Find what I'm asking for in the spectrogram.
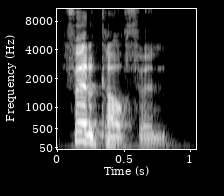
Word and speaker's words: verkaufen: Verkaufen. So this ver is quite a common addition, this V-E-R. Remember, it's a V, because the V letter in German is pronounced like F.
